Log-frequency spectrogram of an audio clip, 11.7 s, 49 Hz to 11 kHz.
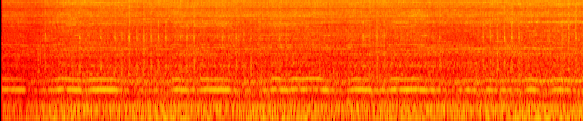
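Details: Mercruiser 260 5.7L V8 at idle: rough, lumpy low rumble with a recurring knock-like pulse, heard only at idle and gone as rpm rises; source not yet traced.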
